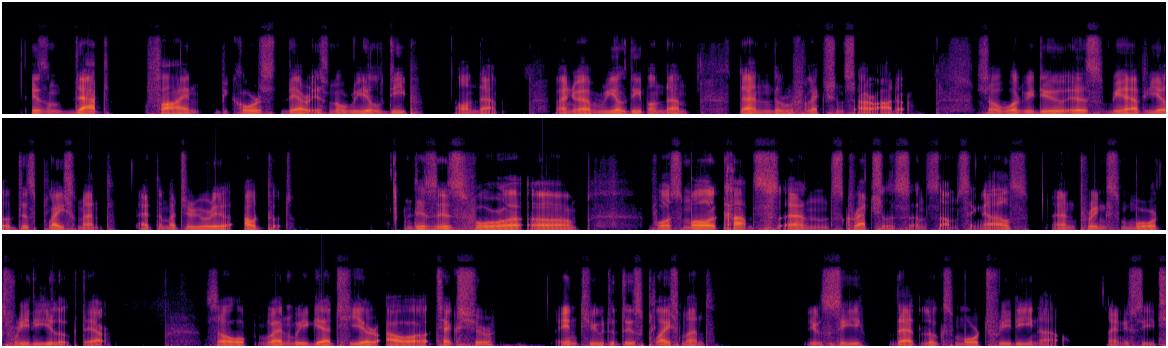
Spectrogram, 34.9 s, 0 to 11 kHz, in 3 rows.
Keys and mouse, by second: 1.1-2.9 drag, 4.2-6.0 drag, 10.4-12.2 drag, 23.3-28.3 middle drag, 28.4-30.2 drag, 31.9-34.9 middle drag.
